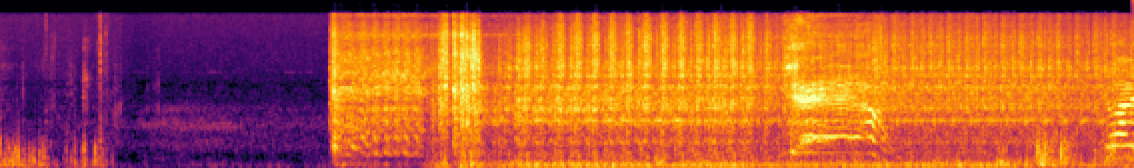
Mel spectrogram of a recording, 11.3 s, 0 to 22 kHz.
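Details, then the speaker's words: 1994–97 OBS 7.3 Powerstroke diesel on first start after a custom turbo downpipe replaced the crushed factory one: the starter churns briefly, then it settles into a rough but steady idle with a subdued exhaust note, sounding quieter than before. "just first impression of firing up it sounds like it's quieter running almost strangest thing ever"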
